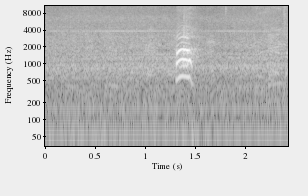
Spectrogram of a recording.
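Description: Steady background noise, and about one and a half seconds in a person's short 'ah'.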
